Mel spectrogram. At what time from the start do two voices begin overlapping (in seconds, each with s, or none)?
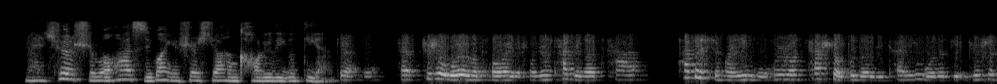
none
